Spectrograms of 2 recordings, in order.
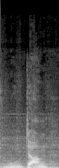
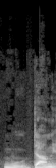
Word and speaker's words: Wudang: Okay, so Wu-Tang is just another way of using English letters to write Wudang. In fact, it should still be pronounced Wudang.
